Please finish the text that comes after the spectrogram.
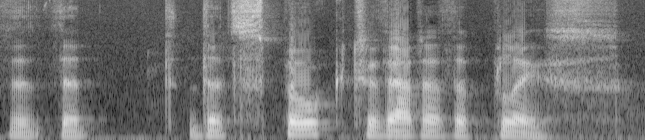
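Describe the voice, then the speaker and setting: A middle-aged man from Wales reflecting on his past in a halting, wry way, full of restarts. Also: lowish voice, warm tone. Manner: halting, many restarts and self-corrections, wry. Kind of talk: reflective personal talk.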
